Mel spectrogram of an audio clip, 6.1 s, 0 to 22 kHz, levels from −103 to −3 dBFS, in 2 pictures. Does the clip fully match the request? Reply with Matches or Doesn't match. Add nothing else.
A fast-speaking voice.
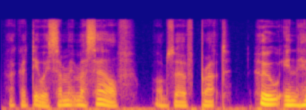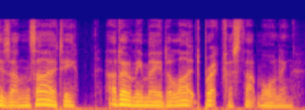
Doesn't match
